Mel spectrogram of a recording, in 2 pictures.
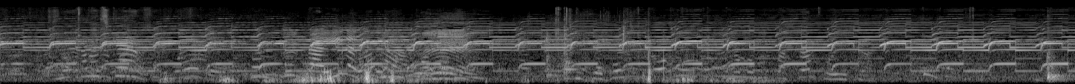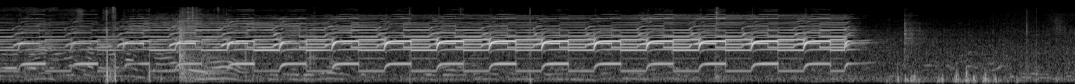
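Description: British level crossing yodel alarm sounding as the crossing's warning sequence starts: a loud, rapid two-tone warble repeating about two and a half times a second. It cuts off suddenly near the end.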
